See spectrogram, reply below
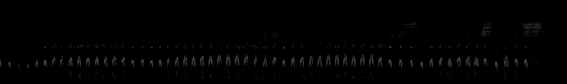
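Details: Barn owl (Tyto alba) at a nest with owlets, 14 February 2011, while the female feeds owlets and the male delivers prey: a fast, steady run of short nasal chittering twitters, about eight a second, with faint higher squeaks near the end.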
